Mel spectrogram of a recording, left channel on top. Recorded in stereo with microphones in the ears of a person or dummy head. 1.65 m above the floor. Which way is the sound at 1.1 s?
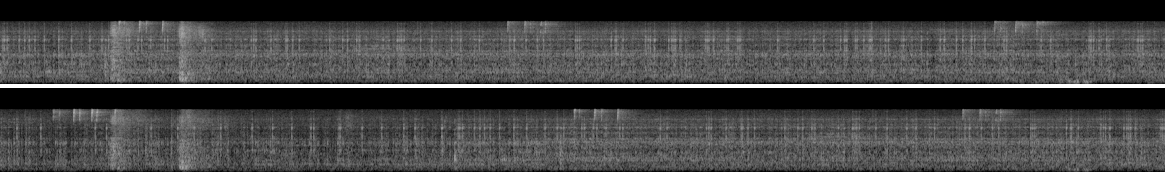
10° left (ahead or behind).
